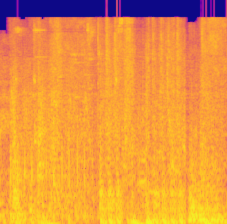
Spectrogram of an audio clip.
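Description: Handgun gunfire: many shots in quick succession.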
